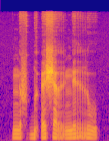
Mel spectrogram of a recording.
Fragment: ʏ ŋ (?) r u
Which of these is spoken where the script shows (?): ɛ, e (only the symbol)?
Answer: e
